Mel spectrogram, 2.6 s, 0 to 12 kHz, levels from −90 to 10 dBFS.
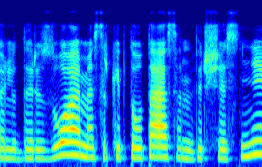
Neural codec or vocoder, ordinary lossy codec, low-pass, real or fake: none; Opus, 32 kbps; 7.2 kHz; real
